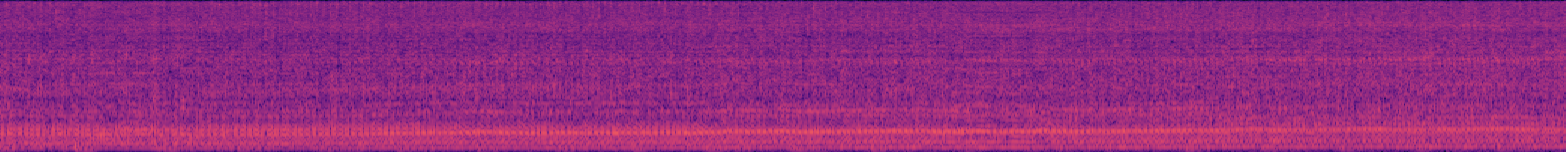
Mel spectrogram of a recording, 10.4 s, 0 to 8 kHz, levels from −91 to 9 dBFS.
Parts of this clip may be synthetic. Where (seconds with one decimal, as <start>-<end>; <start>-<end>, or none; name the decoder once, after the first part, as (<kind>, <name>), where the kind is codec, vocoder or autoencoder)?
0.6-1.3 (codec, SNAC); 6.3-7.0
